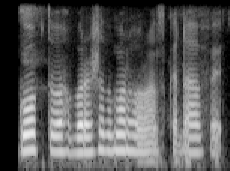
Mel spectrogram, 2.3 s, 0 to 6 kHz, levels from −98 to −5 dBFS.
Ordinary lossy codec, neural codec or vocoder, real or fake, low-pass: none; none; real; 5.4 kHz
